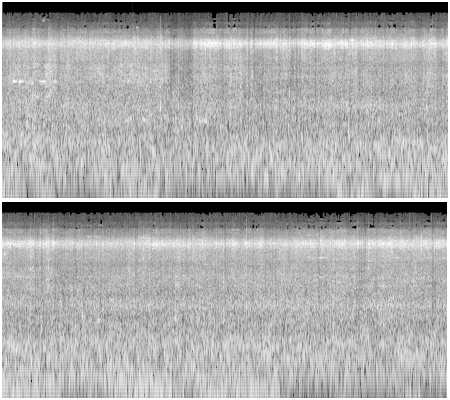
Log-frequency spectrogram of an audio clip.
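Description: Thai express passenger train running, heard from an open window of one of its own coaches: a steady, loud rumble of wheels and coaches on the track.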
